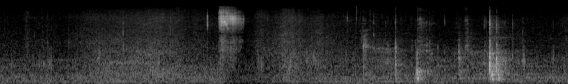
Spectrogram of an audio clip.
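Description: Close-miked mouth sounds of chewing a Vietnamese fresh spring roll in rice paper. There is a short hissy burst a little after two seconds and a few soft clicks near the end.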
